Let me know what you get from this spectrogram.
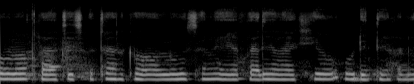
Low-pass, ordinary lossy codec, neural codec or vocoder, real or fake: none; none; codec, 44.1 kHz, 2.6 kbps, SNAC; fake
